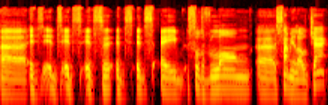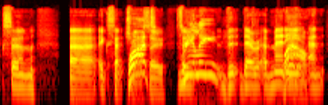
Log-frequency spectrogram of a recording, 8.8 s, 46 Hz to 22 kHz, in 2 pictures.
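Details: Adult man, lifelong stutterer who confronted his stutter at age 33, speaking; stuttering with audible repetitions.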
